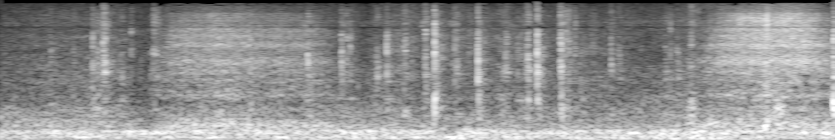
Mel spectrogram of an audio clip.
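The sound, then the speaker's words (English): Rapid, irregular clicks of typing on a computer keyboard, fairly steady, with a low background hum and no one speaking, as someone looks up information. “There's a typing pull to let us know.”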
